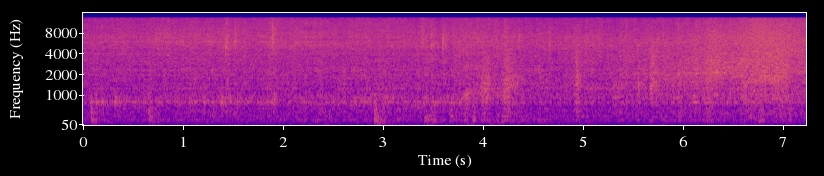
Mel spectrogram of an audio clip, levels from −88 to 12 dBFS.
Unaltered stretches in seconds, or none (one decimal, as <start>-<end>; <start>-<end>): 0.0-2.0; 2.8-7.2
